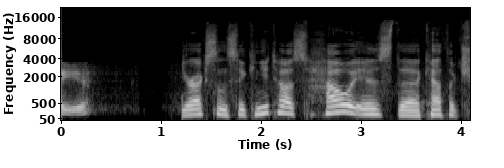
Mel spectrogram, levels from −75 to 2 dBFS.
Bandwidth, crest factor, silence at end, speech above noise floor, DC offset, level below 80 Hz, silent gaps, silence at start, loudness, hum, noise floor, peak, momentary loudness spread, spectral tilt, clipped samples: 14.5 kHz; 16 dB; 0 s; 42 dB; under 0.1%; -66 dBFS; none; 0 s; -23 LUFS; none; -63 dBFS; -8 dBFS; 9 LU; -6 dB/octave; under 0.1%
